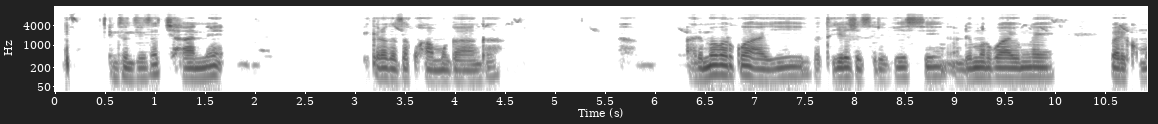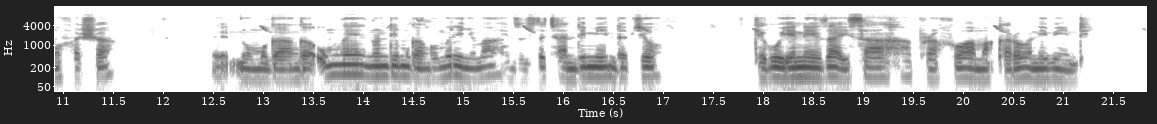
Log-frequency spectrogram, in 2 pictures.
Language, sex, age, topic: Kinyarwanda, male, 18-24, health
